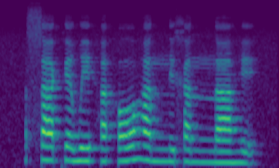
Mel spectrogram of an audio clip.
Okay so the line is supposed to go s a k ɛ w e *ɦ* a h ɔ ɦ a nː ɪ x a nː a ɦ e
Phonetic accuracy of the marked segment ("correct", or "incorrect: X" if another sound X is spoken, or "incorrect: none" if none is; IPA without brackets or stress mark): incorrect: h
